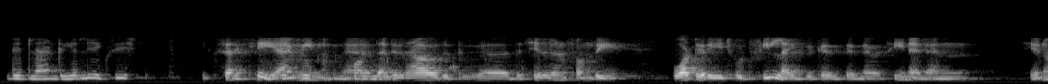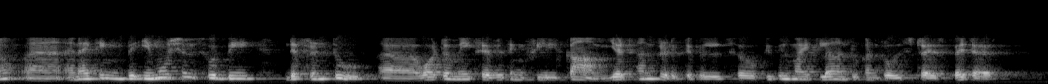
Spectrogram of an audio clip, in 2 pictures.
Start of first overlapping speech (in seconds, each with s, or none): 2.3 s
